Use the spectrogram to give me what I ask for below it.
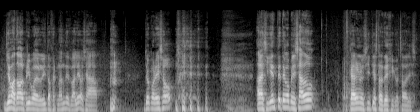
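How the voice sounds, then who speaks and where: A young man from Spain with a Spanish accent, live-streaming himself playing a game, excitable, swearing often and dropping English phrases into his commentary. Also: a little high, normal speed, long pauses. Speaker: gaming streamer.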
